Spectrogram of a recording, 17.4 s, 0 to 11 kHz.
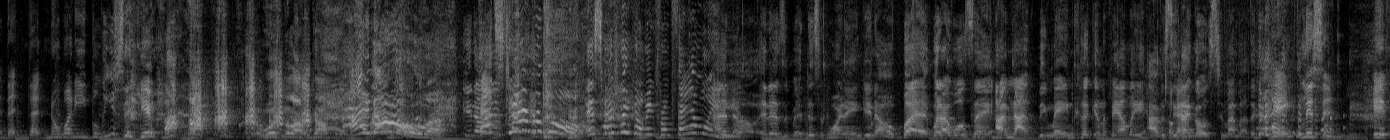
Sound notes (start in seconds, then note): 1.6 Tia and Keyana laugh; 15.7 laughs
